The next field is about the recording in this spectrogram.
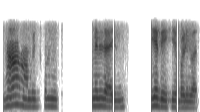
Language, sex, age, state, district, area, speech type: Hindi, female, 45-60, Madhya Pradesh, Balaghat, rural, conversation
